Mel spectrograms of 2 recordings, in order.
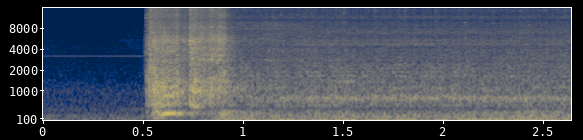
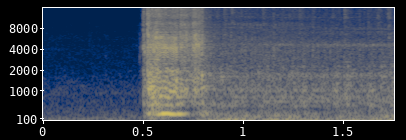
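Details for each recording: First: Engine with freshly adjusted Solex carburetors, warm, hot start: it catches quickly and settles into a steady idle that creeps upward, an RPM jump blamed on the throttle linkage not yet being secured. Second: Engine on a test stand with freshly adjusted Solex carburetors, fully warmed up, hot start: a quick starter burst and it catches at once, settling straight into a steady, smooth idle; clean hot start.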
